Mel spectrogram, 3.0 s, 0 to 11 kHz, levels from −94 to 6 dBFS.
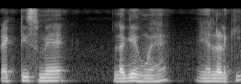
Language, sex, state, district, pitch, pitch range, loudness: Hindi, male, Chhattisgarh, Rajnandgaon, 130 Hz, 120-135 Hz, -18 LUFS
